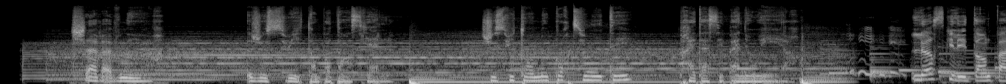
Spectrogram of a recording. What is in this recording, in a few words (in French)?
Annonceur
